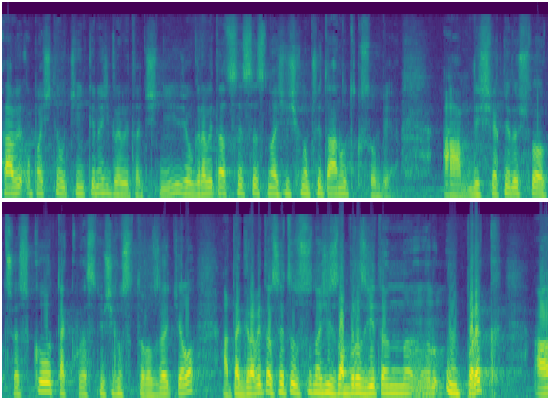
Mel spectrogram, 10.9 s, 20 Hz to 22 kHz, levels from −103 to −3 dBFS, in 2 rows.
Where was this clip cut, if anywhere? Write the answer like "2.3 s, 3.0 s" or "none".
5.0 s, 5.5 s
